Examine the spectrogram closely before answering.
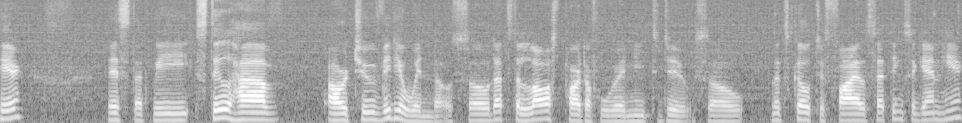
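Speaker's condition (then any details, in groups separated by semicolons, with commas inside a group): No condition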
